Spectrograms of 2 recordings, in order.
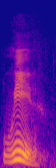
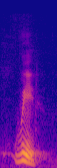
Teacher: En habla formal es una vocal. Pero en habla rápida ya no es una vocal, sino es una consonante fricativa.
